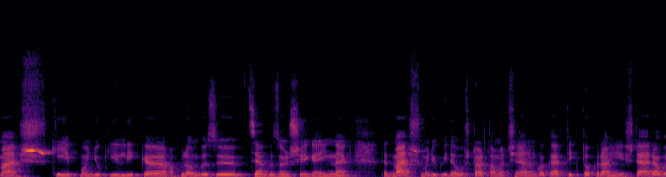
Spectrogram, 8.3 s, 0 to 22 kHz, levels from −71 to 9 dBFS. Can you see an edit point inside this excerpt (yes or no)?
no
